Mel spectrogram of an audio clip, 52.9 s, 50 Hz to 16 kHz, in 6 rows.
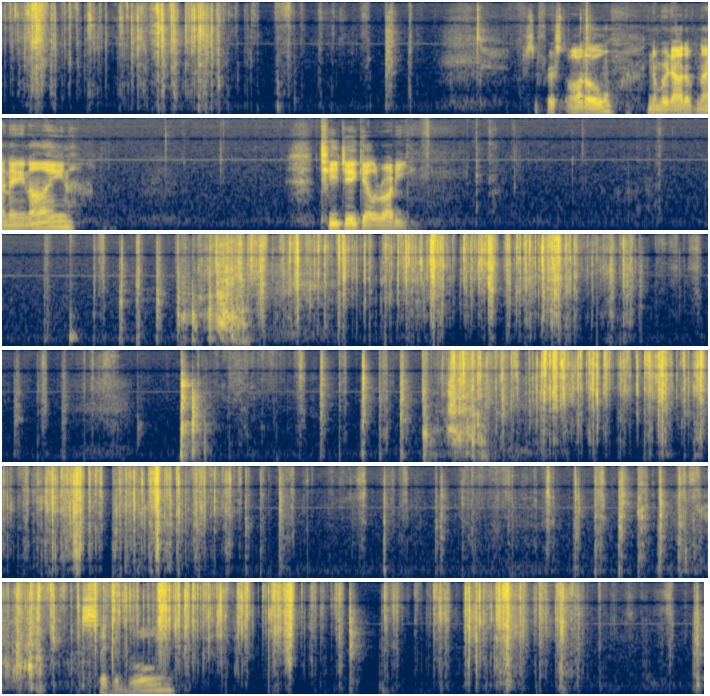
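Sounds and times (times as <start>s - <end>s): foil wrappers tearing and crinkling: 0.0s - 4.2s, 19.8s - 26.4s, 31.2s - 51.5s.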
